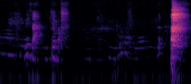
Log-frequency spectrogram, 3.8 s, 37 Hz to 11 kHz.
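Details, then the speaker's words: Effective cough technique taught to an 11-year-old with sputum that is hard to bring up: deep breath in through the nose, held for 3 seconds, then one strong, forceful cough on breathing out. "Nah, setelah itu untuk membatukkan efektifnya, setelah kita tarik nafas dalam, pas kita menghembuskannya kita batukkan gitu."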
